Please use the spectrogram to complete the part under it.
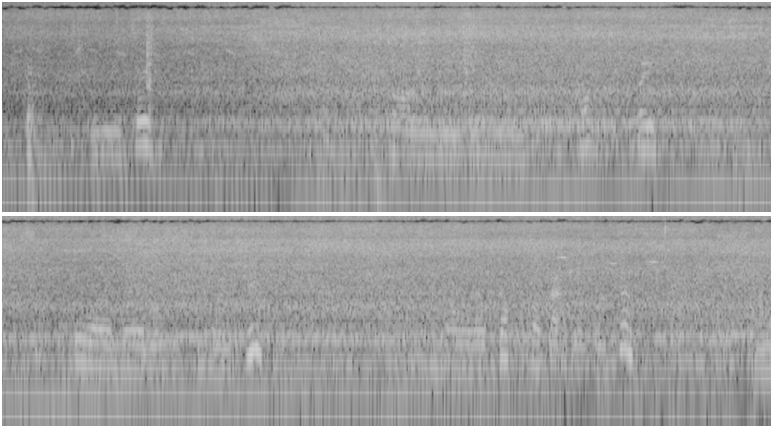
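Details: Honey bees in a goat shed on a farm, disturbed while collecting local honey; a dense, even buzzing drone with faint wavering tones carries steadily, with a few soft knocks.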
